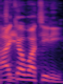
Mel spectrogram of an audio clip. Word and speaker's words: Taika Waititi: We are looking at how to pronounce Taika Waititi. it is white. Taika Waititi.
